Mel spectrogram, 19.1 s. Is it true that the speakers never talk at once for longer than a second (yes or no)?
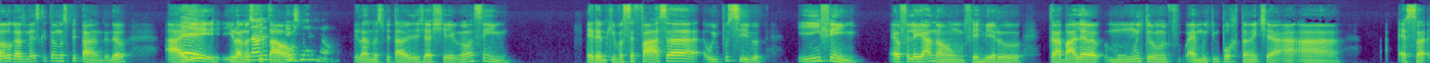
no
